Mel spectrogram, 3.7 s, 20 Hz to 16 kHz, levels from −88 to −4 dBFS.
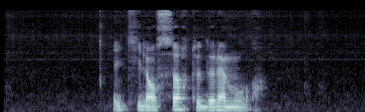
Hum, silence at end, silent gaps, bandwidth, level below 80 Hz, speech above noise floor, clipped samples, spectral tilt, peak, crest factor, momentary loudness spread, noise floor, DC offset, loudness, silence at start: none; 1.05 s; none; 11.5 kHz; -52 dBFS; 41 dB; under 0.1%; -5 dB/octave; -2 dBFS; 22 dB; 14 LU; -62 dBFS; under 0.1%; -22 LUFS; 1.15 s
